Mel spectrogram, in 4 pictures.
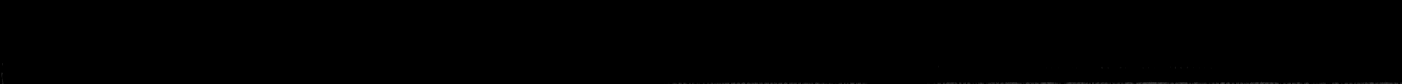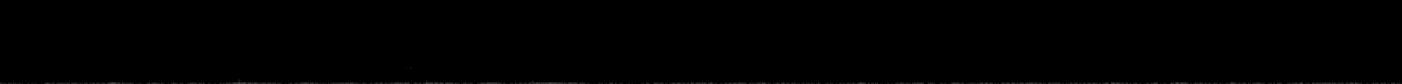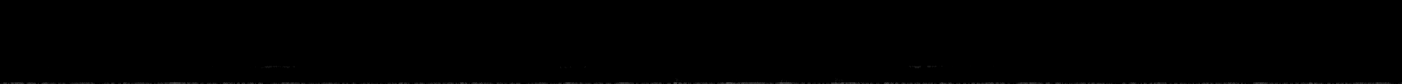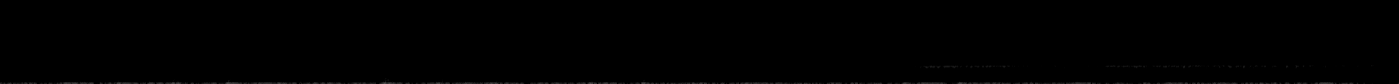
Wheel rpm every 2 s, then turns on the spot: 0, 0, 0, 10, 30, 150, 160, 180, 200, 200, 200, 200, 200, 210, 220, 220, 220, 220, 230, 230, 230, 230, 230, 230, 240, 230, 220, 220.
6-8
